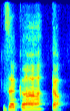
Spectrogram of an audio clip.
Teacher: काफ को थोड़ा सा अलिफ के बराबर खींचना है लेकिन ता को नहीं खींचना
